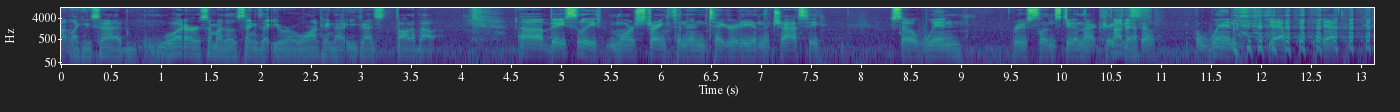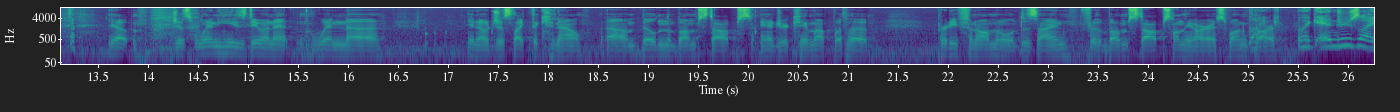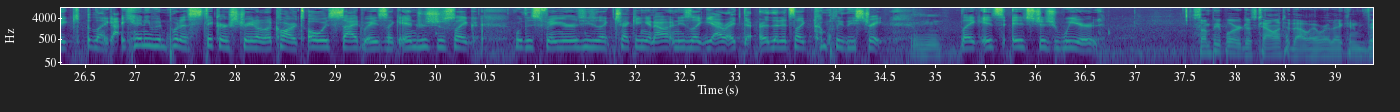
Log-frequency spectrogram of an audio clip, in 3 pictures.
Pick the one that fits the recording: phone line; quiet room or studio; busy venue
busy venue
